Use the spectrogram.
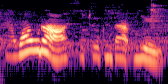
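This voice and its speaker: A woman's voice: medium pitch, big pitch swings, fairly quick, muffled recording, lightly acted. An actress playing a protective, level-headed young pirate woman in an audio drama, firm and concerned. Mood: concerned, dry. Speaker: actor in an audio play. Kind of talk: theatrical audio drama dialogue.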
